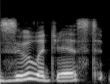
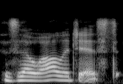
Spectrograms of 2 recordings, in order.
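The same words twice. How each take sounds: First: The first syllable sounds like 'zoo'. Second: The first syllable sounds like 'zoh'. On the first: The speaker calls it wrong. "so you could say, like, zoologist, but you don't" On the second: The speaker calls it right. "you just take the first O, ... the other O is devoted to ologist"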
